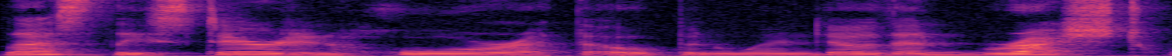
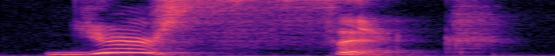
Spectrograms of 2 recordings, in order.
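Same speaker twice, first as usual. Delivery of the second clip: exclaiming; 7 semitones higher, 6 dB louder than usual. A narrator's reading. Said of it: "exclaimed Leslie".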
